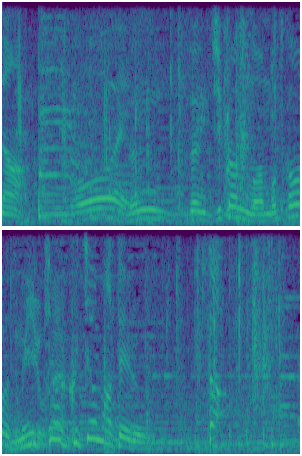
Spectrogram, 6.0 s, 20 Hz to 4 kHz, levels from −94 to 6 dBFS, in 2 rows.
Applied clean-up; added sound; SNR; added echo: none; none; none; none.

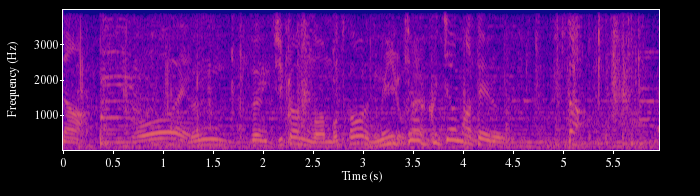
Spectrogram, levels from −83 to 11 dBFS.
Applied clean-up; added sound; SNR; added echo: none; Engine; 13 dB; none.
